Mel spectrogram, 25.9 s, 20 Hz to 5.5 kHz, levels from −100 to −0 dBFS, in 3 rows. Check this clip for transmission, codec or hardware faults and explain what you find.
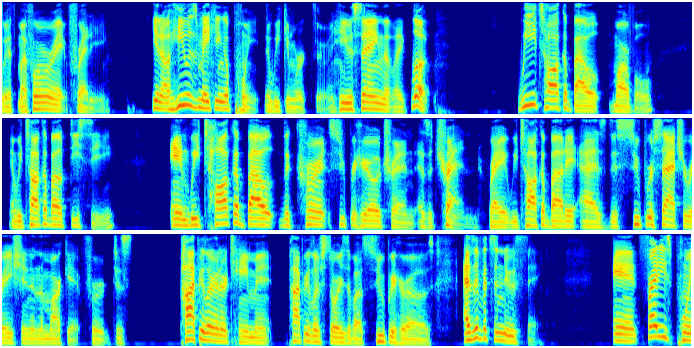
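No transmission, codec or hardware faults.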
